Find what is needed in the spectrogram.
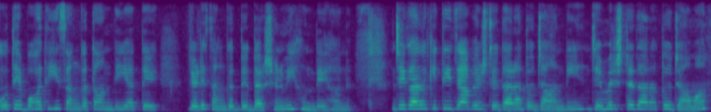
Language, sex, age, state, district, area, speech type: Punjabi, female, 18-30, Punjab, Tarn Taran, rural, spontaneous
